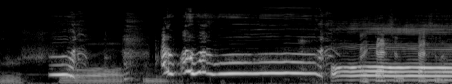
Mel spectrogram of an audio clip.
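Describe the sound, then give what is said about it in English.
Aaron Berg imitates coyote howls: a short yelp-like call, then long, wavering, sustained howls sliding in pitch, loud and continuous to the end. “And he does coyote noises.”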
